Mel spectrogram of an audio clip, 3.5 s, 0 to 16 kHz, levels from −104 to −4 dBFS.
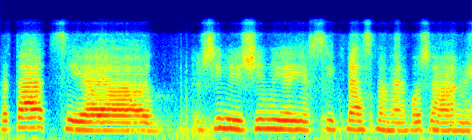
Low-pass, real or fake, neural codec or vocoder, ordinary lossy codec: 7.2 kHz; fake; codec, 16 kHz, 0.5 kbps, FreqCodec, smaller model; Opus, 16 kbps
